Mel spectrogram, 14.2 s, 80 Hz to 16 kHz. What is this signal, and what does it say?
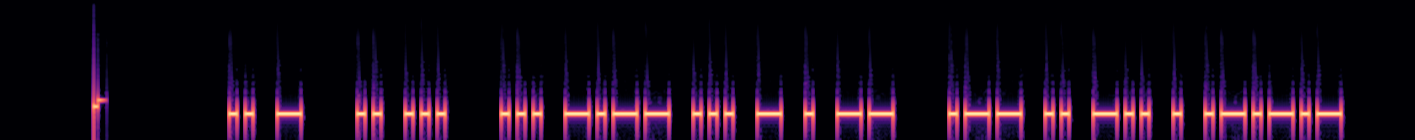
Morse code, heard as a keyed tone, about 15 wpm, 700 Hz. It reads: IT IS SYSTEM WIDE.
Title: Sentences from Top 1000 Words - Review Part 3 - 15wpm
